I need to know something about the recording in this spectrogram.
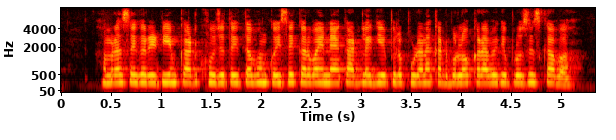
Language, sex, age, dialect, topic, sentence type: Magahi, female, 36-40, Western, banking, question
